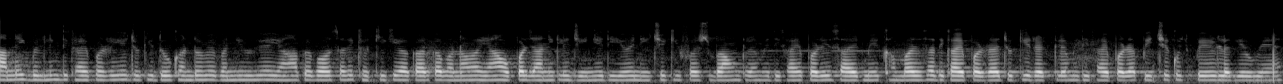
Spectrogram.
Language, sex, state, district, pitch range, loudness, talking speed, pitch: Hindi, female, Chhattisgarh, Jashpur, 195-205 Hz, -18 LUFS, 320 wpm, 200 Hz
